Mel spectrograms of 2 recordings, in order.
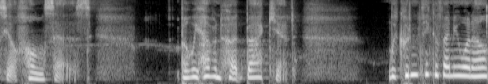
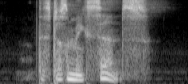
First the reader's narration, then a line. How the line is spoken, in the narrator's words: Lilian Hua says quietly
